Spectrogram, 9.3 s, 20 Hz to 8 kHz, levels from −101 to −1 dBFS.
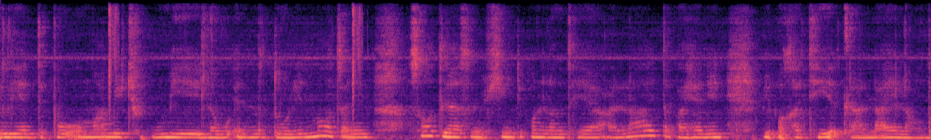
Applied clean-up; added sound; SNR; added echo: none; Glass; 14 dB; reverberation time 0.4 s.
